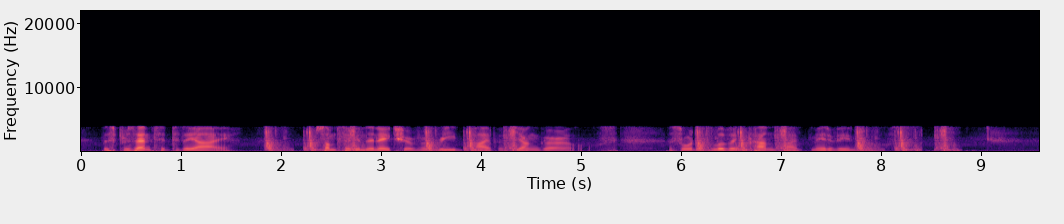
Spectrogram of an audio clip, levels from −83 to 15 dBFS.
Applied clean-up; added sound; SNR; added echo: none; Door; 4 dB; none.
